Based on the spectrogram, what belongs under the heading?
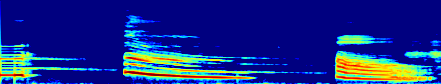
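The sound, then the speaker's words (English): A person imitates a dog's howl with two long, sliding vocal wails separated by a pause, each falling in pitch, fairly loud, preceded by a brief vocal sound. “I feel like I should howl like a dog.”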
